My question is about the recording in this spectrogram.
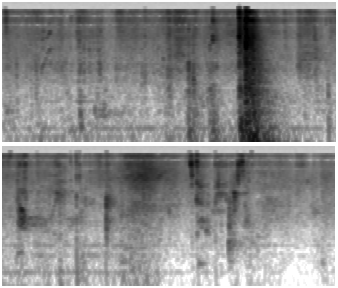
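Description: A heavy door thudding shut once, about three seconds in, with a short low boom after it.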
